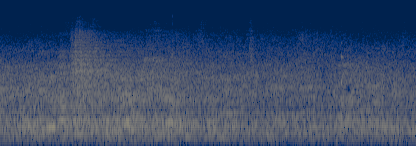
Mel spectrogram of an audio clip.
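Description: Indistinct voices over the steady murmur of an arena crowd, with a faint knock under a second in.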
